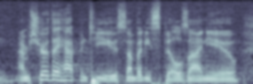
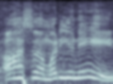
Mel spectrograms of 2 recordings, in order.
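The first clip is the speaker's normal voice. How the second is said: eager barista; 11 semitones higher than usual. Retold or imitated. Barista asks groggy customer her order, over-eager and high. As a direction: sell it like Mister Cool barista. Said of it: "And I'm like".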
